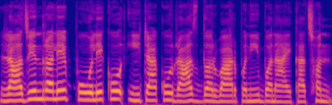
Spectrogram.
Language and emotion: Nepali, neutral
